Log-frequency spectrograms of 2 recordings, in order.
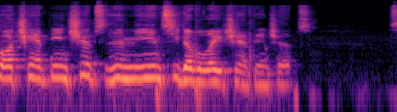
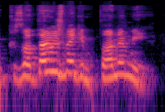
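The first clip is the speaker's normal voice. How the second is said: ordinary talk, nothing marked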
